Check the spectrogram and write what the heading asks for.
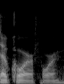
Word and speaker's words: Okorafor: Steelers offensive lineman Chukwuma, I don't even know how to pronounce his name, Okorafor. It's Okorafor who I'm talking about.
